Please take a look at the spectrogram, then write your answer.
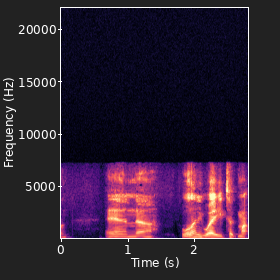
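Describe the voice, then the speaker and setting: A man speaks in a normal speaking voice with an American accent. His pitch is medium and his pace moderate. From US Midwest, Southwest Missouri. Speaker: predator hunting call designer and video host. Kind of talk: casual chat.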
